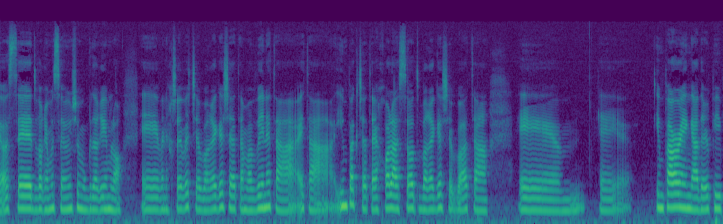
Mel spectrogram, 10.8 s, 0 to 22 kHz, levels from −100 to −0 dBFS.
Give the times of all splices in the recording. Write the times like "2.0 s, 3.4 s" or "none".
2.1 s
